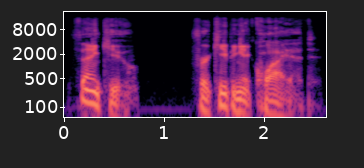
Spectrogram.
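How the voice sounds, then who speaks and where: A man's voice: a bass voice, big pitch swings, takes it slowly, dry recording, clean studio sound, full character voice. A man voicing a guarded, independent shop woman in a romance audiobook, wary and plain-spoken. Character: guarded, independent woman running a dry cleaner. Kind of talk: romance audiobook character dialogue.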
